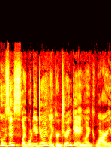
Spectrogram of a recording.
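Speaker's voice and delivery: mock angry scolding. Recapping a scene to a co-viewer, acting out a woman getting mad. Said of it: "she was getting all mad".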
